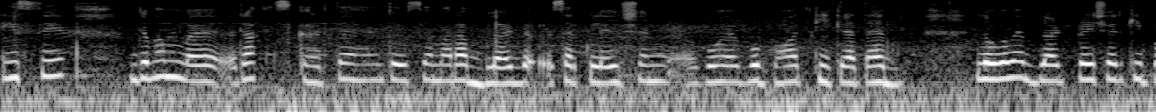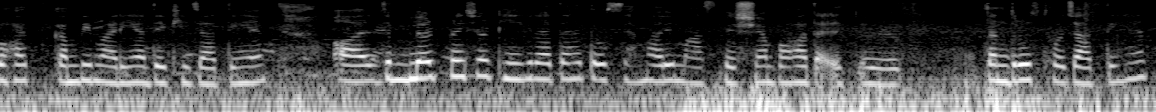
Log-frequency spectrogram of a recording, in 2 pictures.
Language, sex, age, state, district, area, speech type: Urdu, female, 18-30, Uttar Pradesh, Aligarh, urban, spontaneous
